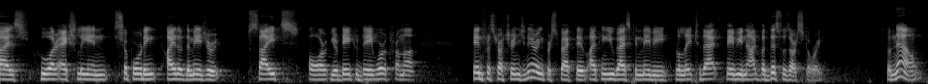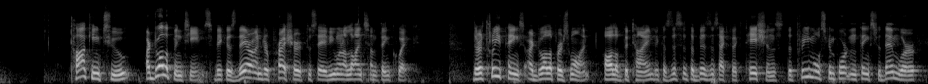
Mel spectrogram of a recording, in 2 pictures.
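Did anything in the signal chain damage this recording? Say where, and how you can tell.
Yes. The damage is at the playback stage, and it runs through the whole clip. This is a wrong sample rate fault. Everything moves 1.5 times too fast. Pitch sits about 7 semitones high, close to a fifth. Speed and pitch shift by exactly the same ratio, so nothing was time-stretched. The samples were simply clocked out too quickly, with no rate conversion. A 3:2 ratio fits audio captured at 32 kHz being played at 48 kHz.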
